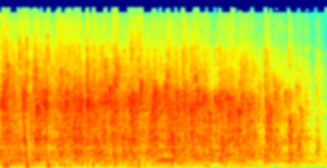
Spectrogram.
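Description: An audience at a session about the book This Mortal Boy applauds steadily, a dense wash of many hands clapping at an even, fairly loud level that holds for several seconds before easing off slightly at the end.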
